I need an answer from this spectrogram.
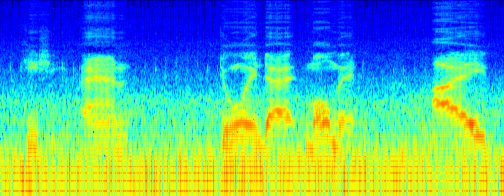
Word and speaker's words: Quchee: And this being said, in translation in your language, it's pronounced as Kwee-Shee, okay? And that's the name, Kwee-Shee.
